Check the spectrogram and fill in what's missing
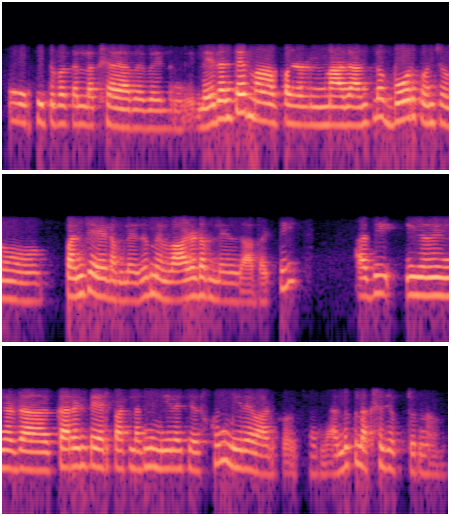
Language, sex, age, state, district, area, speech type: Telugu, female, 30-45, Andhra Pradesh, Kadapa, urban, conversation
